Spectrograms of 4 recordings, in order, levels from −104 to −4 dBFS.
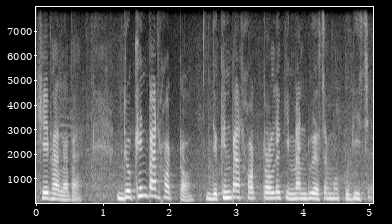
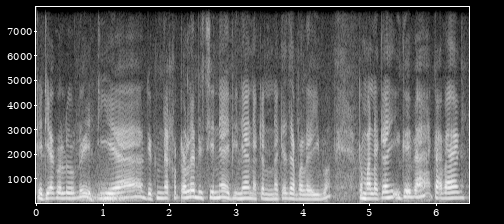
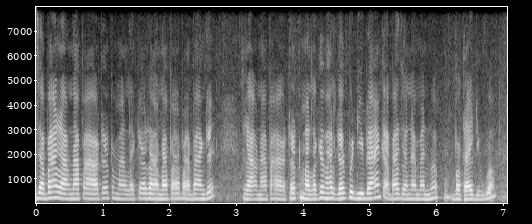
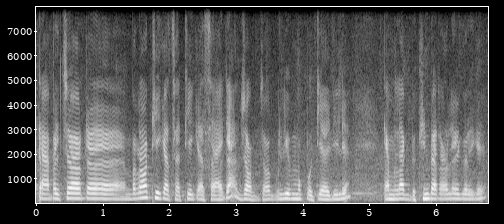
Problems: none marked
